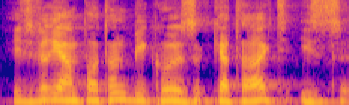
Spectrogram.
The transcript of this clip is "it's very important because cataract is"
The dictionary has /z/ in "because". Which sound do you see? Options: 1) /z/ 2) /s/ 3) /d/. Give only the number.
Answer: 1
